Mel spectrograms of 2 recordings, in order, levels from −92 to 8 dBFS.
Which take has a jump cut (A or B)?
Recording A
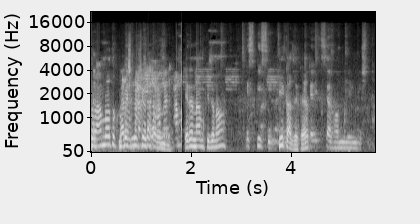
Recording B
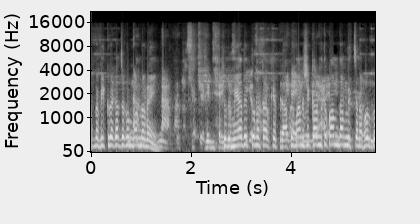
A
